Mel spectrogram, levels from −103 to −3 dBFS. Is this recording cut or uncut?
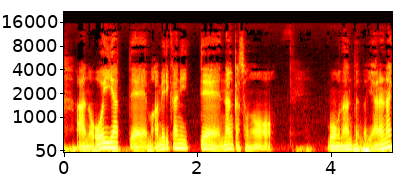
uncut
